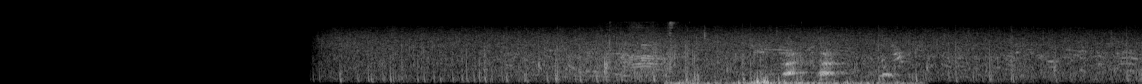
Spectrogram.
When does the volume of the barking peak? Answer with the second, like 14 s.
8 s.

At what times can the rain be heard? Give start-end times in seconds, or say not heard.
3.1-11.3.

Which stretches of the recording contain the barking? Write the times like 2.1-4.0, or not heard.
6.6-9.2.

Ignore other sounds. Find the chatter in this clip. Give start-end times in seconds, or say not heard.
4.8-11.3.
